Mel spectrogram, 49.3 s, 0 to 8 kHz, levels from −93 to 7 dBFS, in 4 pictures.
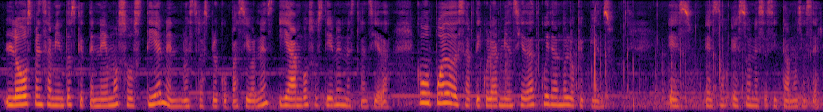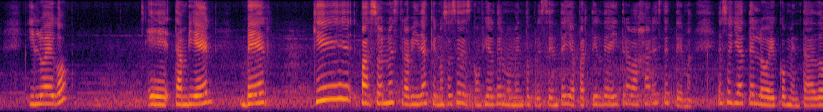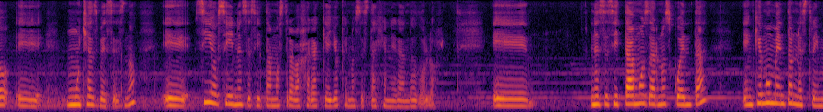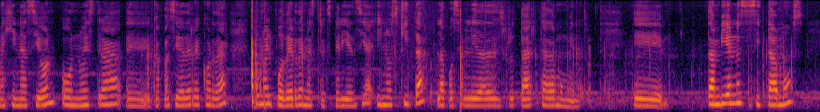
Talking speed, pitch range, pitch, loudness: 130 wpm, 180-225 Hz, 200 Hz, -28 LUFS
